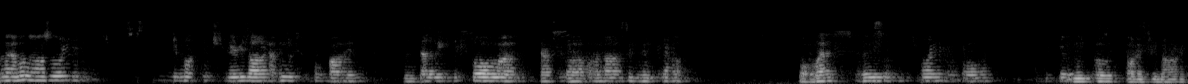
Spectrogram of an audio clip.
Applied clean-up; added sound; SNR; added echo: neural mask model DeepFilterNet 3.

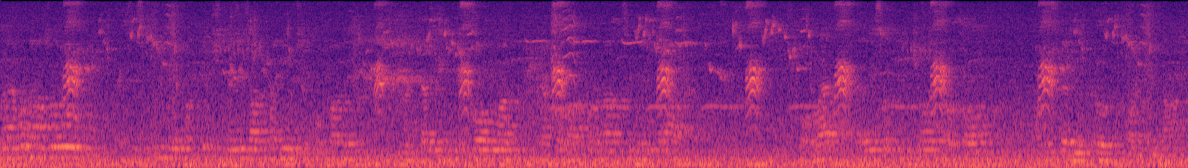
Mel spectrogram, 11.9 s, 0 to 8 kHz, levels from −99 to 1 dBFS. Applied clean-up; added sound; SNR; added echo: none; Bird; -4 dB; reverberation time 0.9 s.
